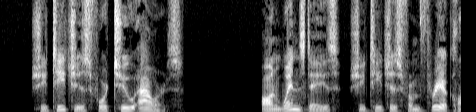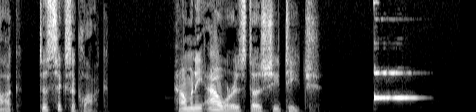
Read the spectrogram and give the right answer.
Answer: She teaches for 3 hours.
